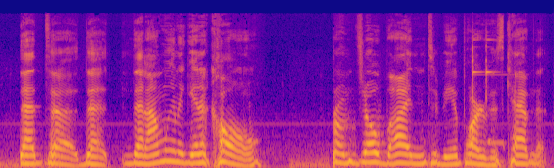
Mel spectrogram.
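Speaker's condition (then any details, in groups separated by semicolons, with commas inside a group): Cerebral palsy; wheelchair user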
